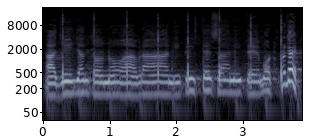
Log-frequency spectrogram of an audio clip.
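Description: A male pastor preaching a lively sermon to his congregation, joking and rising to loud exclamations. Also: fairly high pitch, a little slow, creaky. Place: church. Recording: long reverb of a church hall.

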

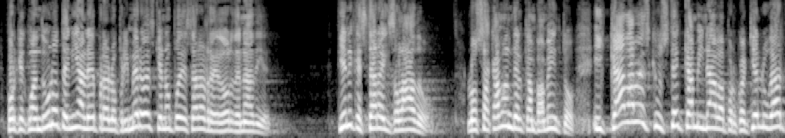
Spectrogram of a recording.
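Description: Animated high-voiced male preacher. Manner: animated preaching, asks the congregation questions. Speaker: pastor. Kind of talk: sermon.

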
